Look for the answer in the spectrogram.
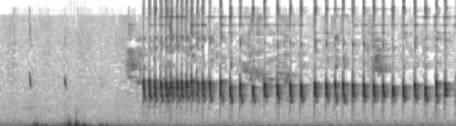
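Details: White-rumped shama in a 'full isian' song: after a few seconds of low rumbling background, a fast, even train of short sharp chips repeated about four times a second.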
